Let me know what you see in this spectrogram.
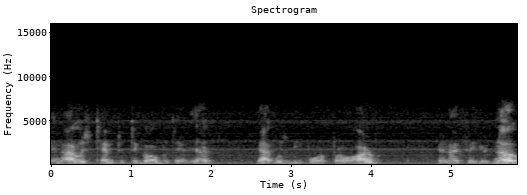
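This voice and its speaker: A man with an American accent talks at a moderate pace. His voice is somewhat breathy, with big swings in loudness. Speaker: war veteran. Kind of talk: interview answer.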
